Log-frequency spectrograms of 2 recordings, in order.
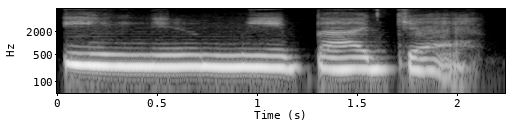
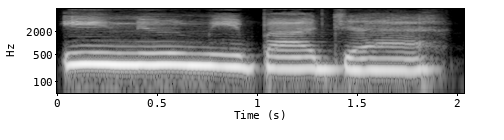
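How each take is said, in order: First: Repeat together. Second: Sad model. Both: Shown as a demonstration. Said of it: "Can you say it with me".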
